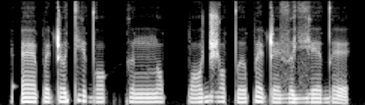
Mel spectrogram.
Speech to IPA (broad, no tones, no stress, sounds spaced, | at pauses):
ʔ æ p ɛ ʈ ə tʲ ɛ d̪ ɔ kː ə nː ɔ pː ɔ d͡ʒ ɔ t̪ ə p ɛ ʈ ɛ z ə zʲ ɛ d̪ ɛ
